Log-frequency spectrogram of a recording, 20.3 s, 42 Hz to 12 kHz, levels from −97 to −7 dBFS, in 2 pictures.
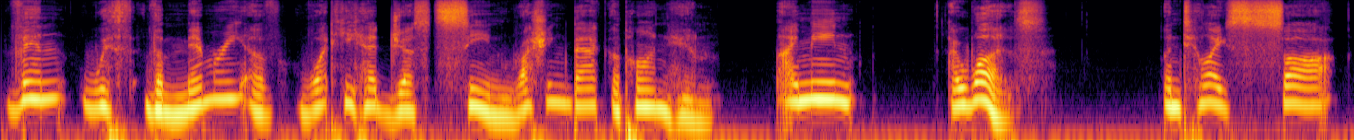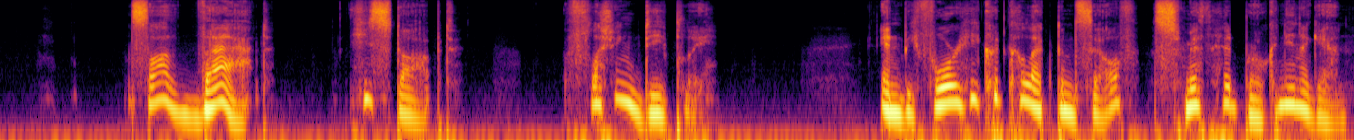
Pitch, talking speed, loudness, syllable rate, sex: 155 Hz, 110 wpm, -19 LUFS, 3.7 syllables/s, male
